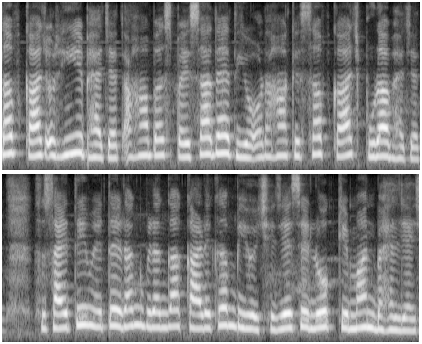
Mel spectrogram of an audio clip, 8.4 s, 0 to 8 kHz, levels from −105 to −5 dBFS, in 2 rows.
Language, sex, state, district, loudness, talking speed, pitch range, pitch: Maithili, female, Bihar, Saharsa, -17 LUFS, 230 wpm, 250-285 Hz, 265 Hz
